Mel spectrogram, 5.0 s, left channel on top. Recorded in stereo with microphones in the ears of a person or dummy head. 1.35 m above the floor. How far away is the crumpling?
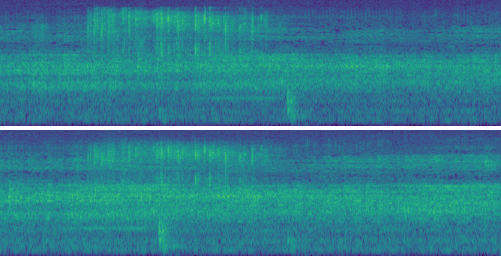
About 1.4 m.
